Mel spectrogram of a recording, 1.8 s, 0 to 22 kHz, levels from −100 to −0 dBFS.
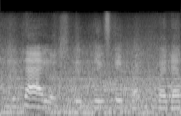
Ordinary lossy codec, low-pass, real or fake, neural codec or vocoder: AAC, 96 kbps; 14.4 kHz; fake; autoencoder, 48 kHz, 32 numbers a frame, DAC-VAE, trained on Japanese speech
